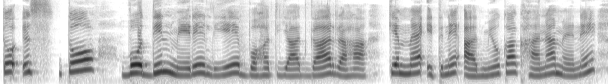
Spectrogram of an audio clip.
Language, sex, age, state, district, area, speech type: Urdu, female, 30-45, Uttar Pradesh, Lucknow, urban, spontaneous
